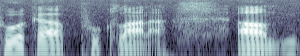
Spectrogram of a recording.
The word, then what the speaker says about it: Huaca Pucllana: Huaca Pucllana. Ah, Huaca Pucllana. Pucllana. Pucllana. Huaca Pucllana. It's in Miraflores. We're close enough. Yeah. It is actually pronounced Huaca Pucllana.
